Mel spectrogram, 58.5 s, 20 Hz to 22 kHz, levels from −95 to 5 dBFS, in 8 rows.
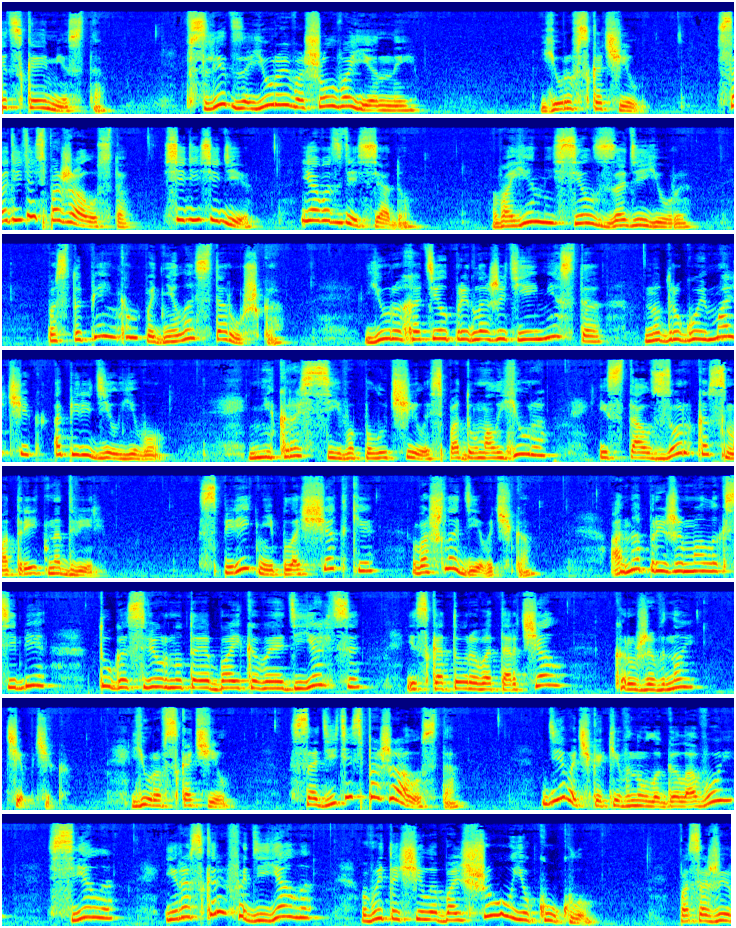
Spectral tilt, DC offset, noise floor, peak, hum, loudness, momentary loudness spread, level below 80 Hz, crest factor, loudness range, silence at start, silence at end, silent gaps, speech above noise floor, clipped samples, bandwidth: -4 dB/octave; under 0.1%; -52 dBFS; 0 dBFS; none; -14 LUFS; 10 LU; -56 dBFS; 14 dB; 2 LU; 0 s; 0 s; none; 38 dB; under 0.1%; 15.5 kHz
